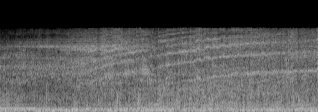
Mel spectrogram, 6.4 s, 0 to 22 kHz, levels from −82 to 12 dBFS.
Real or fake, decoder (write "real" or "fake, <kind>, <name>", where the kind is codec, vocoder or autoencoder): fake, vocoder, HiFi-GAN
